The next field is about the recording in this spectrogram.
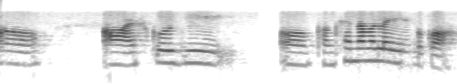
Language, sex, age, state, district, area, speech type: Manipuri, female, 30-45, Manipur, Senapati, rural, conversation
